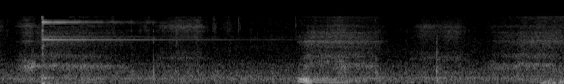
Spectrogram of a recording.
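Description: Quiet room tone with a faint steady high-pitched tone for about two and a half seconds. There are two short breathy sounds from a person, one about three seconds in and one near the end.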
